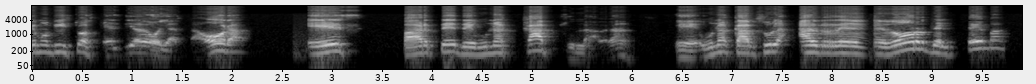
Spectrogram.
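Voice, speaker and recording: Big swings in loudness mark a man's speech. His pace is fairly slow. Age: 60s. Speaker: sociology professor. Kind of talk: lecture. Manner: hesitant, many fillers.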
